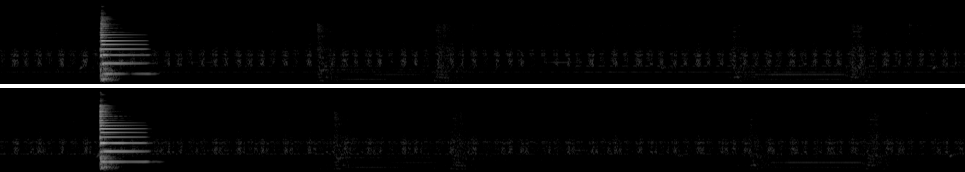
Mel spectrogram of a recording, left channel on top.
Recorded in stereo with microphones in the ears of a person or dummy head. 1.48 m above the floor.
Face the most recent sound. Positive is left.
turn(degrees=-85)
